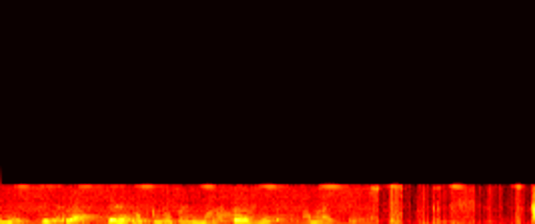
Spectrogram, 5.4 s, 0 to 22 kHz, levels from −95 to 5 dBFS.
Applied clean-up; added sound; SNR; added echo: none; none; none; none.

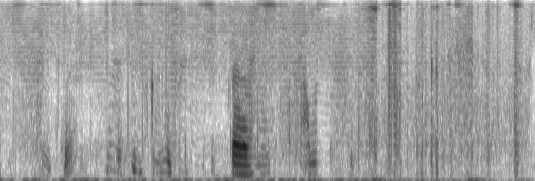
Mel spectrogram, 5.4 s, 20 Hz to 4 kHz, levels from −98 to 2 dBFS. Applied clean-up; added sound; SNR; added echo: neural separator model SepFormer WHAM!.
